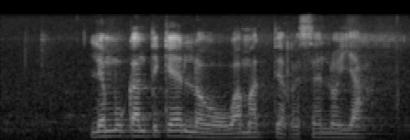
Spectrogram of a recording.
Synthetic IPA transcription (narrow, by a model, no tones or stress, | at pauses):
lɪmʊkʼantʼikʼɛlɔwamatir̤isɛlɔja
